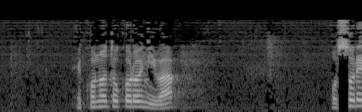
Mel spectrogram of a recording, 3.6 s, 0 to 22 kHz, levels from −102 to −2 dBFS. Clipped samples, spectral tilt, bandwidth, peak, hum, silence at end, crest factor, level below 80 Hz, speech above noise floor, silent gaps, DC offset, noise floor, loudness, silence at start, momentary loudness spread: under 0.1%; -1.5 dB/octave; 10.5 kHz; -18 dBFS; none; 0 s; 22 dB; -80 dBFS; 27 dB; none; under 0.1%; -61 dBFS; -35 LUFS; 0.25 s; 24 LU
